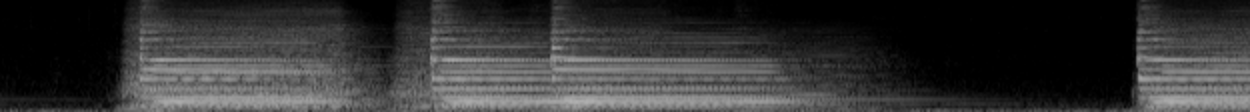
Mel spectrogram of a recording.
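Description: Chamber ensemble of viola, accordion, oboe, piano and percussion playing loud held chords that start suddenly and die away into near-silent pauses. Chords enter about half a second in and again at about two seconds, fade out by about five seconds, and a new chord enters near the end.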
